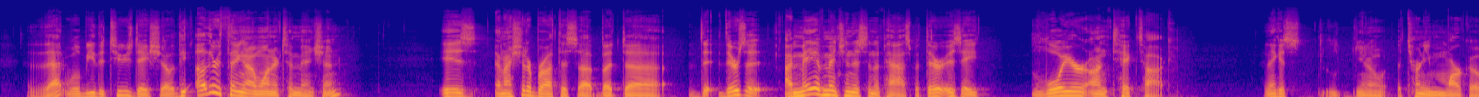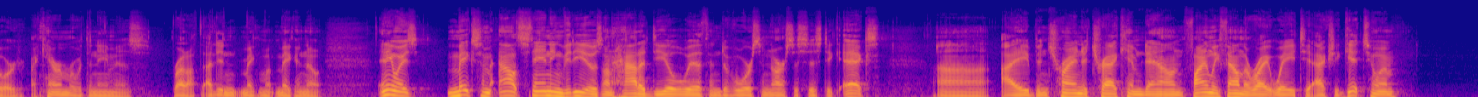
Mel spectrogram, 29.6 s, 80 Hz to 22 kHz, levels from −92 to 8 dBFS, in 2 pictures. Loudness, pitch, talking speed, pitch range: -18 LUFS, 105 Hz, 195 wpm, 90-135 Hz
